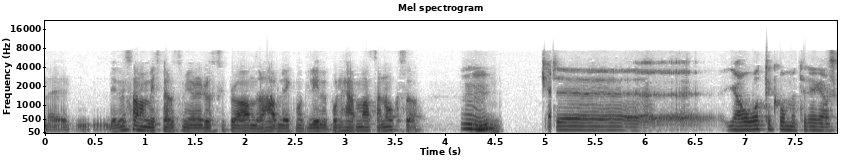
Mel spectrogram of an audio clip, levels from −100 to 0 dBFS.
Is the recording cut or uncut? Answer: cut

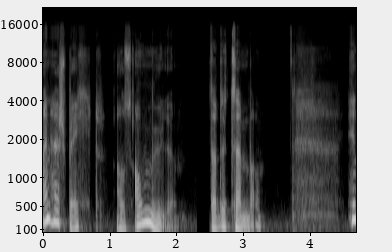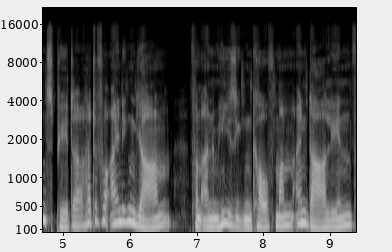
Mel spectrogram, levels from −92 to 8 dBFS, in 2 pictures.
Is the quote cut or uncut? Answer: cut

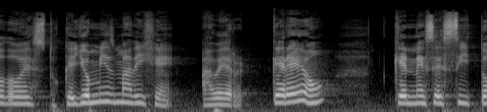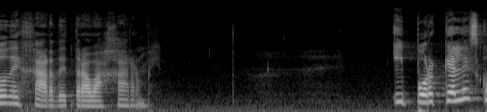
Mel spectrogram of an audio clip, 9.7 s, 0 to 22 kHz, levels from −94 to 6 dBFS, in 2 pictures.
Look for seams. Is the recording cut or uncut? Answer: uncut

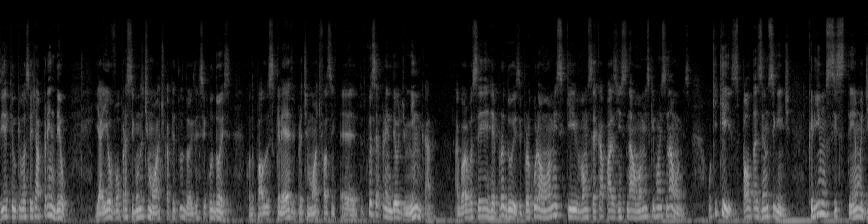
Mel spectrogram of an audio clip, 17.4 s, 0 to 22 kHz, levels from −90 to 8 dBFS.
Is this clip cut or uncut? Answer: cut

